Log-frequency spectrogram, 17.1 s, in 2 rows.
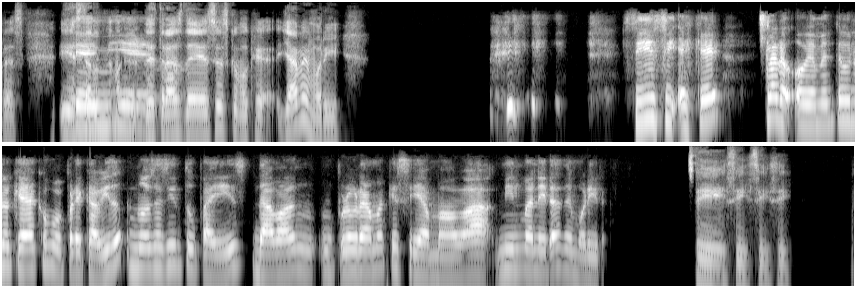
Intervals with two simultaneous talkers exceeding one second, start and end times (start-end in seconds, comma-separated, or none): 0.7-2.0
